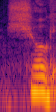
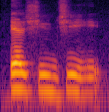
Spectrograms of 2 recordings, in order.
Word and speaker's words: Shug: in the role of Shug Avery. Avery. Yeah, and people spell it S-U-G. Yes. Like, it comes out like Sug, but I know what they're talking about.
